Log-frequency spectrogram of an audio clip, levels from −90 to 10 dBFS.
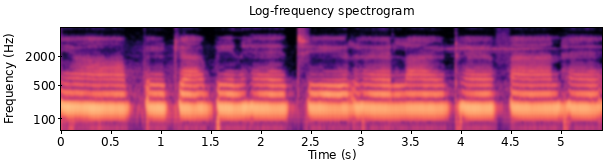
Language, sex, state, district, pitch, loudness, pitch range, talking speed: Hindi, female, Punjab, Pathankot, 165 Hz, -13 LUFS, 165-170 Hz, 110 wpm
